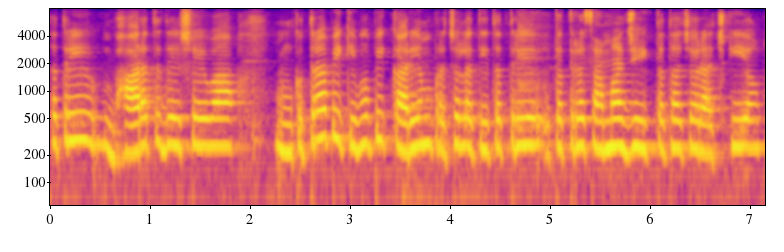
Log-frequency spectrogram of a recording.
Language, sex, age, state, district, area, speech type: Sanskrit, female, 30-45, Maharashtra, Nagpur, urban, spontaneous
